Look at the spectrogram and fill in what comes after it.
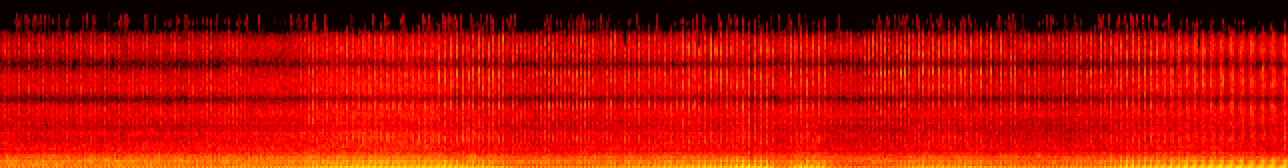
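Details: Dumpster go-kart engine with valve parts missing under the valve cover, run unloaded. Rough running with revs hunting every few seconds, stumbles and dropouts. Owner suspects timing and probably valve lash; huge rear main leak.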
